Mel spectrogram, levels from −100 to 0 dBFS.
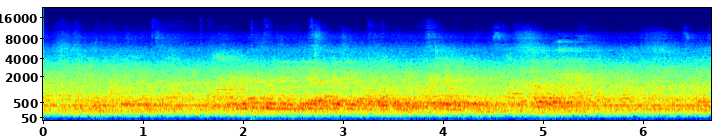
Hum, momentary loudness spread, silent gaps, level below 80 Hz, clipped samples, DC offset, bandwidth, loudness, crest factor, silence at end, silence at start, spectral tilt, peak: none; 5 LU; none; -82 dBFS; under 0.1%; under 0.1%; 9.2 kHz; -18 LUFS; 16 dB; 0 s; 0 s; -6.5 dB/octave; -2 dBFS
